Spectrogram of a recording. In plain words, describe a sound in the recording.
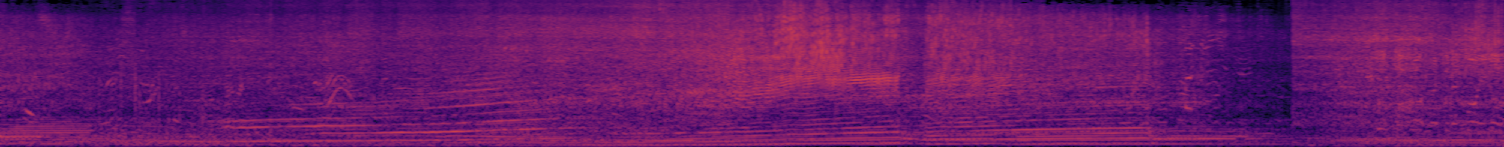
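Small engines whine and rev as they race past, rising and falling in pitch.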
